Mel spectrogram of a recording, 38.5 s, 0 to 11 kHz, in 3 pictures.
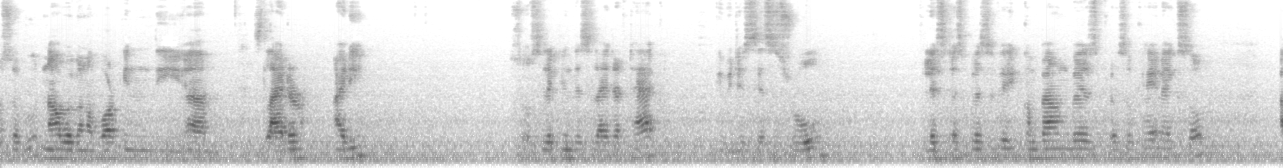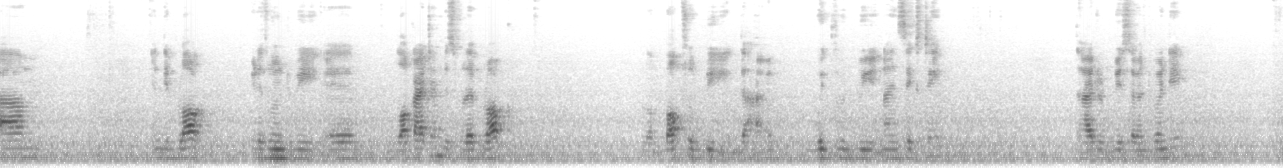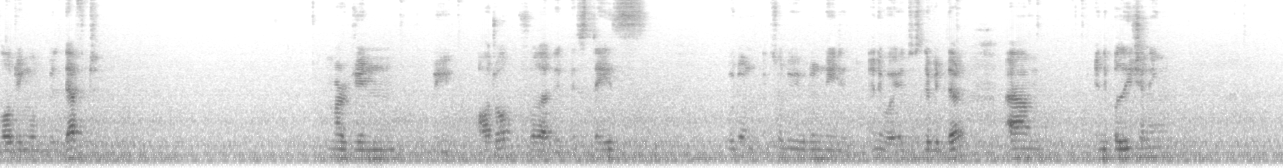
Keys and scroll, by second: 20.7-22.1 typing, 26.3 typing.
